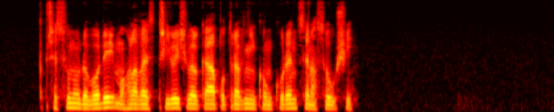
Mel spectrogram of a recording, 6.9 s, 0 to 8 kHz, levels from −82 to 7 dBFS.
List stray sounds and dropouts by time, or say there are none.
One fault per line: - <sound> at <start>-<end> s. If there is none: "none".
none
